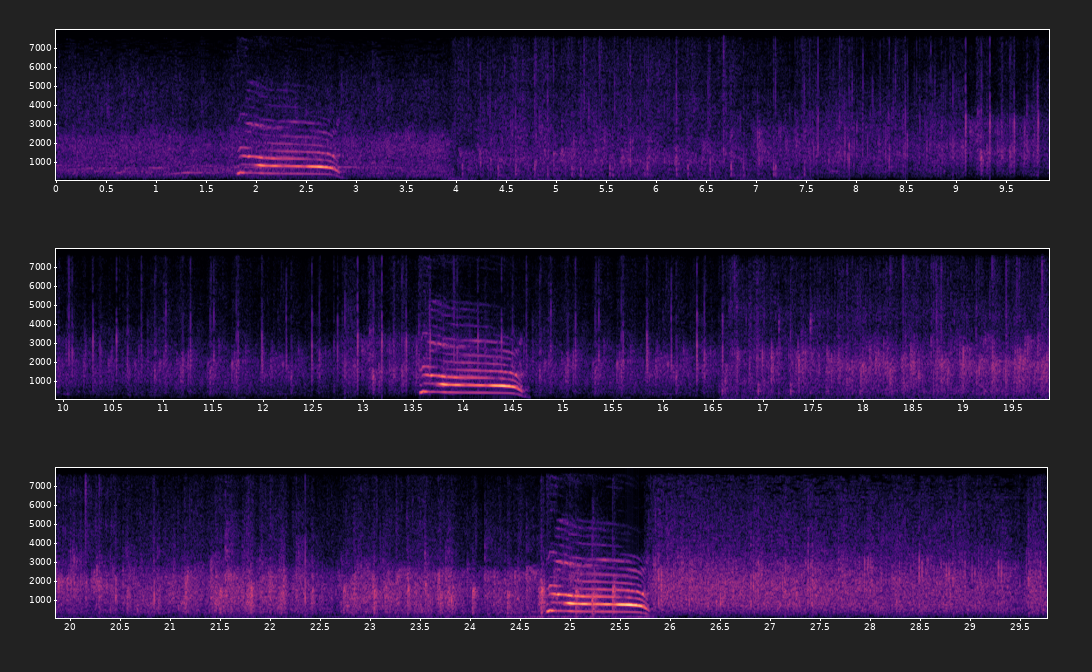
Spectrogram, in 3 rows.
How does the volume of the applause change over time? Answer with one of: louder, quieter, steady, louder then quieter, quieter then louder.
louder.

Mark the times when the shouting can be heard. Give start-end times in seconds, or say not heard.
1.8-2.9, 13.6-14.6, 24.8-25.8.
